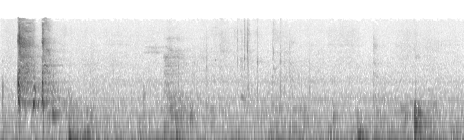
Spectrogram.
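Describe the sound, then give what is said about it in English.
A person gives a short, loud burst of harsh coughing at the start, followed by quiet rustling and faint ticks. “Sorry, I'm going to cough on you.”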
